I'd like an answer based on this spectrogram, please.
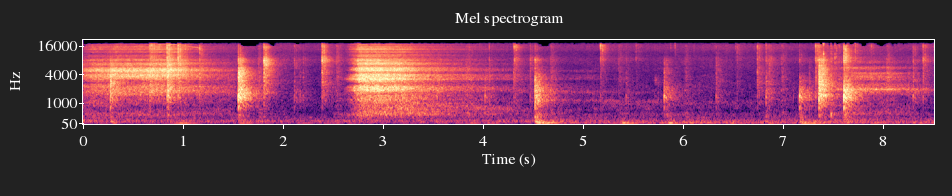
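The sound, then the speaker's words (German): Deep breaths are drawn in and out through the nose, with a series of airy sniffs and longer hissing exhales in an uneven rhythm, fairly quiet, with no talk. “Und atme hier zwei, drei tiefe Atemzüge tief durch die Nase ein und aus.”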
